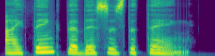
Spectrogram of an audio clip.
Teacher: The T in that almost disappears and connects with this.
